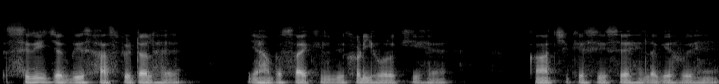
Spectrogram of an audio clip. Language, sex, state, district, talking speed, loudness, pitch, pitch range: Hindi, male, Uttar Pradesh, Muzaffarnagar, 175 wpm, -30 LUFS, 80 Hz, 80-85 Hz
